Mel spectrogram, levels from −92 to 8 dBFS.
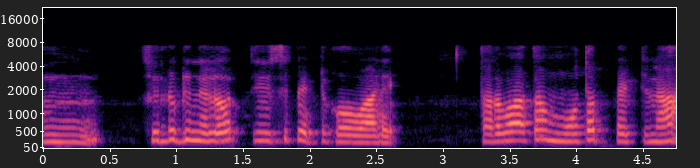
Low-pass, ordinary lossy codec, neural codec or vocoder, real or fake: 7.2 kHz; none; codec, 44.1 kHz, 2.6 kbps, SNAC; fake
